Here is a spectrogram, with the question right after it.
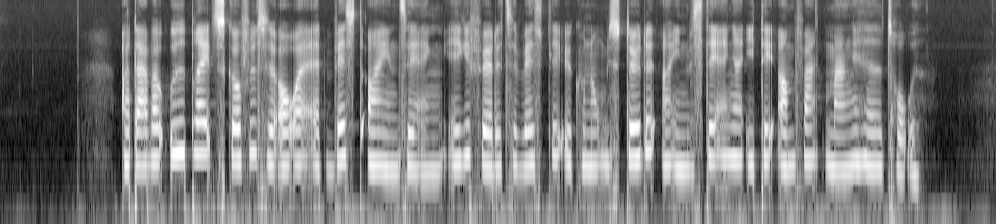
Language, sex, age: Danish, female, 26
